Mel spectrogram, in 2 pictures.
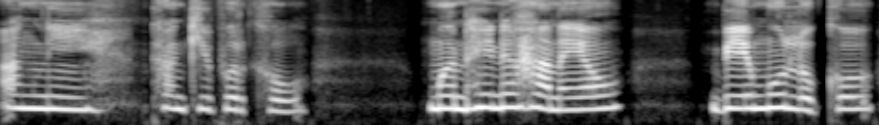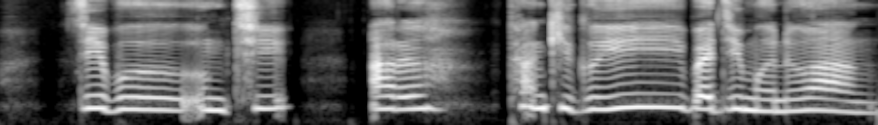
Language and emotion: Bodo, sad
